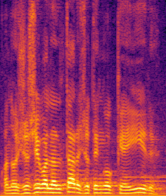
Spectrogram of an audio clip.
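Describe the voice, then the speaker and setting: A man's voice: a little high, brisk. A man preaching a sermon in Argentine Spanish, fervent, firing rhetorical questions at the congregation. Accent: Rioplatense Spanish. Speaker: apostle preaching. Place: church hall. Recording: long reverb, music behind.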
